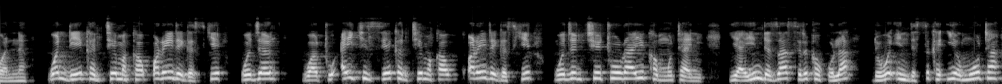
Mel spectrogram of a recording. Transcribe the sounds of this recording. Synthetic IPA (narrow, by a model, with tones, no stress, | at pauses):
ɐ˨nːɐ˦ŋ | wɐ˦nda˨jɐ˦kɐ˨nteː˦mɐ˨kaː˦kʷʼɐ˦ɽɐ˦jda˨ɡɐ˨skʲeː˦wɐ˦d͡ʒɛ˦ŋ | waː˨toː˨ʔa˦jkʲɪ˨nsu˨jɐ˦kɐ˨nteː˦mɐ˨kaː˦kʷʼɐ˦ɽa˦jda˨ɡɐ˨skʲeː˦wɐ˦d͡ʒɛ˦nt͡ʃeː˦toː˦ɽaː˦jʊ˦kɐ˨mːʊ˦taː˨neː˦jaː˨jɪ˦nda˨zaː˦su˨ɽɪ˦ka˨kʷʼʊ˨laː˦ | da˨wɐ˦ʔɛ˨nda˨sʊ˦ka˨ʔɪ˦ja˨moː˦taː˨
